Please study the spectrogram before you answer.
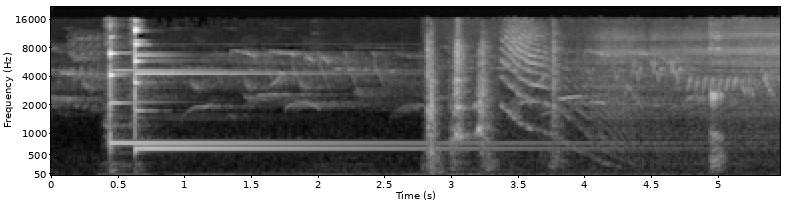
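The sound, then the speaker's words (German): A two-tone doorbell chime rings at a dragon's lair in a comic fantasy radio play. Its two bright strikes leave a long, fading tone, followed later by a few short clunks. “Hey, benutz doch die Klingel.”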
